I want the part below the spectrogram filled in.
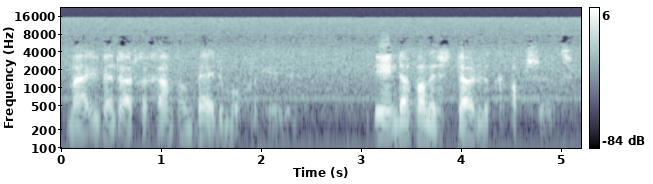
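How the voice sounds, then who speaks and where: An actor playing an arrogant, pedantic academic in a radio play, pompous and lecturing in a precise manner. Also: male voice, sits low, lively intonation, normal speed, fairly bright tone, lo-fi sound. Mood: condescending. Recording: radio play with faint hum.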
